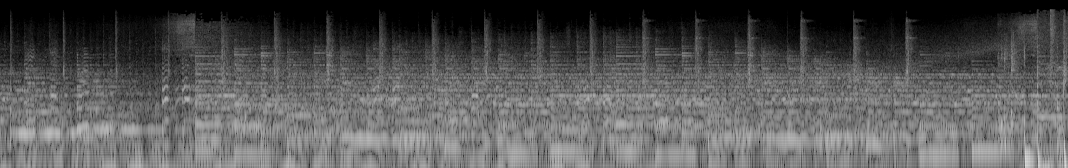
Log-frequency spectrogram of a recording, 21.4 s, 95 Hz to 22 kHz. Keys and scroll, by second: 4.6 shift+Page_Up, 4.9 shift+F2, 5.1 F3, 5.9 Escape, 13.4 alt+c, 16.1 ctrl+Page_Down, 17.0 shift+Page_Down, 17.4 ctrl+Page_Up, 19.6 shift+Page_Up, 20.1 ctrl+Page_Down.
